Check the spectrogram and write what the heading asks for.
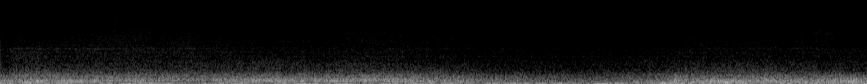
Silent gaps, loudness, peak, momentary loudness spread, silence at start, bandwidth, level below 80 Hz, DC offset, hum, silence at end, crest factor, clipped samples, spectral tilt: none; -36 LUFS; -18 dBFS; 10 LU; 0 s; 11 kHz; -38 dBFS; under 0.1%; none; 0 s; 14 dB; under 0.1%; -8.5 dB/octave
